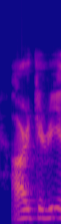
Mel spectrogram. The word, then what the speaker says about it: archery: Archery, esta se pronuncia archery con K, no con CH, no es archery, es archery, es arquería.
